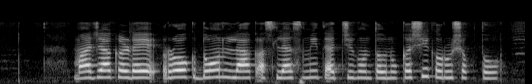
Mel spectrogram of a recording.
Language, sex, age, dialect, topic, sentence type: Marathi, female, 36-40, Standard Marathi, banking, question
